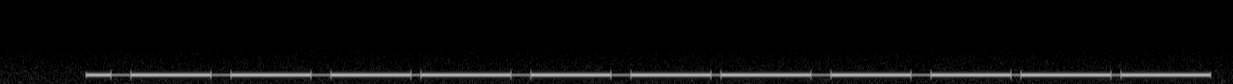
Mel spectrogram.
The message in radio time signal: 1 1 1 0 1 1 0 1 1 0 0

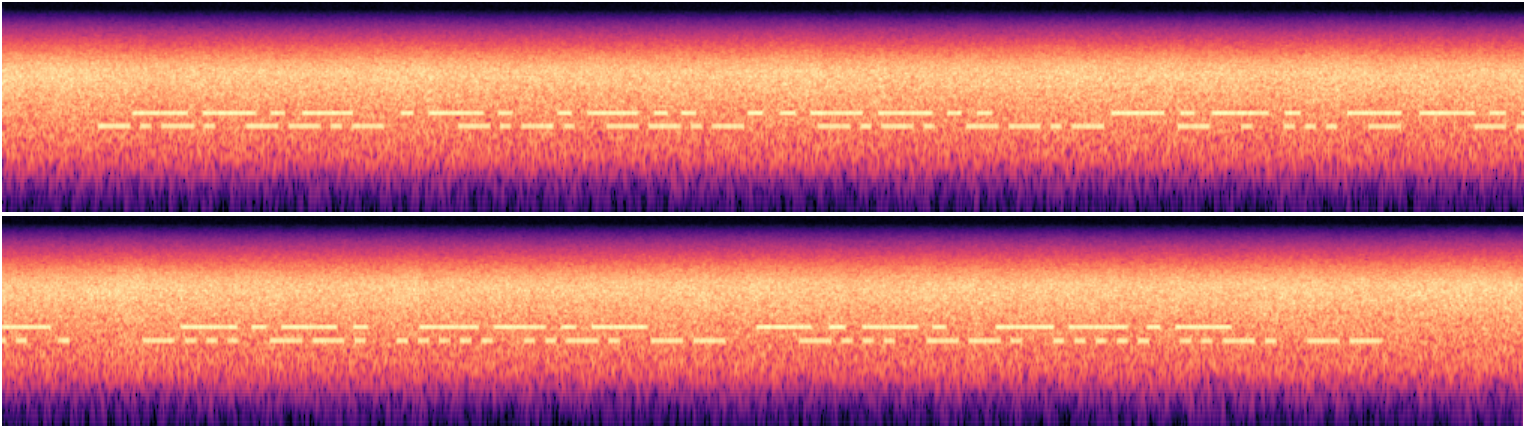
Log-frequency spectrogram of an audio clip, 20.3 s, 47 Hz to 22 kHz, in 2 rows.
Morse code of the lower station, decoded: CQ CQ CQ TEST DE BG5FM BG5FM

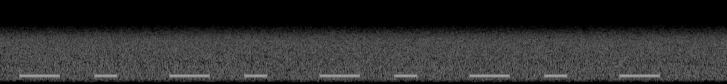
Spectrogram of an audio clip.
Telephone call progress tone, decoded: congestion tone

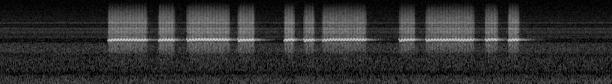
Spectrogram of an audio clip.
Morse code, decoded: CUL

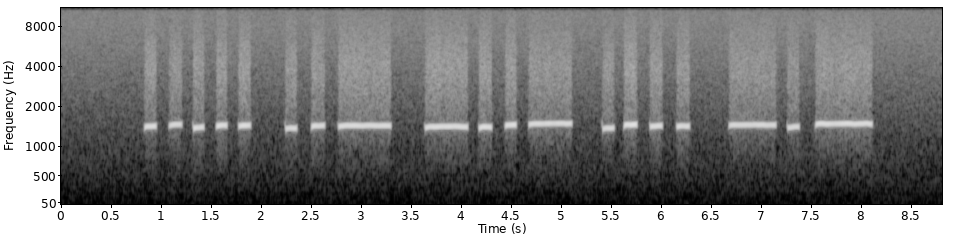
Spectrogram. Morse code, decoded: 5UXHK

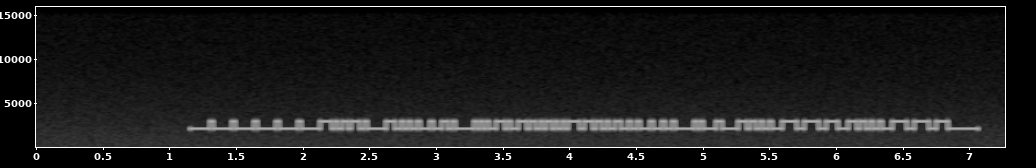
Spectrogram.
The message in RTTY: N7YH DE W1XV 559 559

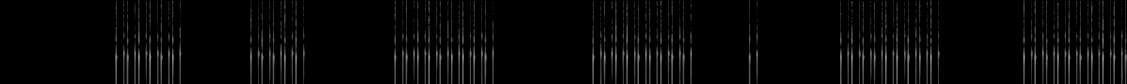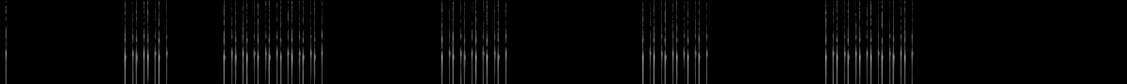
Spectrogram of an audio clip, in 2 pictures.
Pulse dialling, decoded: 6 5 9 9 1 9 0 4 9 6 6 8

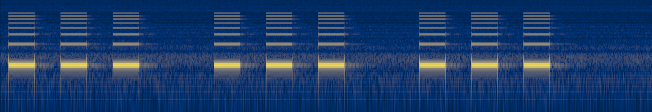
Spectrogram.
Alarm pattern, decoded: temporal three

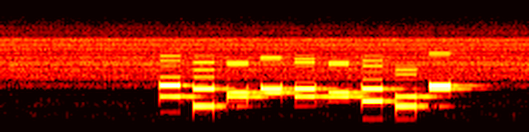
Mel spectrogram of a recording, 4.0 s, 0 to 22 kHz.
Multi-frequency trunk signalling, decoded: KP 7609682 ST

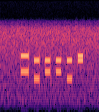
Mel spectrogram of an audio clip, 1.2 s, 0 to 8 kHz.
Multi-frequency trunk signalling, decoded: KP 8998 ST

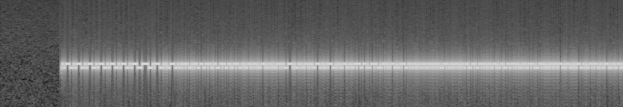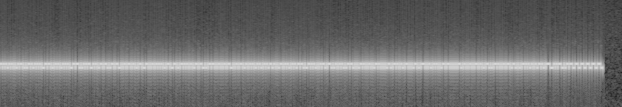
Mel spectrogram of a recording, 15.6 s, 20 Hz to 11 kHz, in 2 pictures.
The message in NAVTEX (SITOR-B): ZCZC LE65 NAV WARNING 190. WRECK IN PSN 02-11S 150-10E. WIDE BERTH REQUESTED.

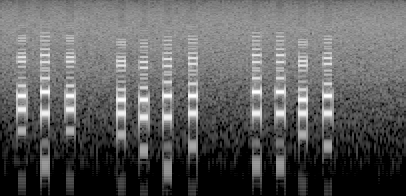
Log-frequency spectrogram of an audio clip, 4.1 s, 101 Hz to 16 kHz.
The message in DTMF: 090 7458 9978

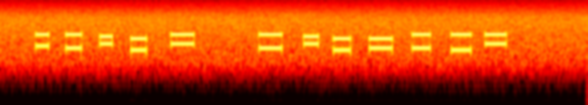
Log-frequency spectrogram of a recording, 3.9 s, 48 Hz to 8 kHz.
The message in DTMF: 9601# 601463#

